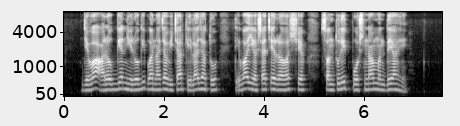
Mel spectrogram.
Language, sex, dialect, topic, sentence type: Marathi, male, Varhadi, banking, statement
